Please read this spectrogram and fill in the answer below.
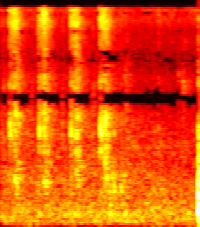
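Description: Hand trigger-spray mister misting distilled water onto a watercolor palette to rewet the dried paints: four quick spritzes about a third of a second apart, each a short hiss, followed by a sharp knock near the end.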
